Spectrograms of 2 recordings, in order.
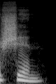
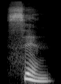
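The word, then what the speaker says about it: שׁ: that often gets overlooked this letter is shin which can also be pronounced as Sin is one pronunciation more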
